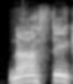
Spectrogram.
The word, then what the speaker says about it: Gnostic: For one, Gnostic is the G is silent.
